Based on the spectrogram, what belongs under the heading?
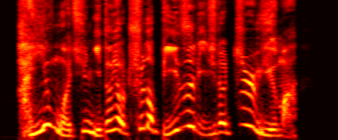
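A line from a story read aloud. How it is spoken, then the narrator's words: Yelling. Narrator (Chinese): 甘球嚷道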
